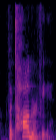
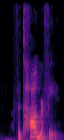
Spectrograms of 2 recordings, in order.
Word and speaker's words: photography: look at this word do you know where to put the stress there's a lot of syllables here but if you listen to someone like me say it you'll know that we put the stress here on the second syllable photography photography now this could get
